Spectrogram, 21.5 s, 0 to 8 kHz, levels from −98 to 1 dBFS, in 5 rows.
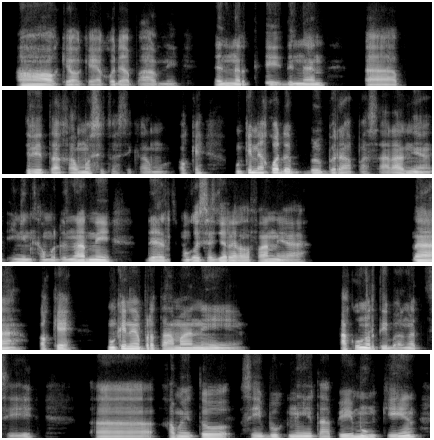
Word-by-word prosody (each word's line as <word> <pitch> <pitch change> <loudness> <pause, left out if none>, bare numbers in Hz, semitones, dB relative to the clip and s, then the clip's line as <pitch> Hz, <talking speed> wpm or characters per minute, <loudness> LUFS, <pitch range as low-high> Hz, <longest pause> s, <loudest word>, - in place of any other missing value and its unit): Oh, 110 -2 +4
oke 95 - -13
oke, 90 +1 -5
aku 85 - -13
udah 85 - 0
paham 85 -1 -5
nih, 80 -2 -13 0.4
dan 100 - +2
ngerti 95 0 -2
dengan, 90 0 +1 0.5
eee, 90 -1 +1 0.6
cerita 110 -1 -1
kamu 100 +3 -2
situasi 90 -4 -19
kamu. 85 0 -11 0.2
Oke, - - -10 0.4
mungkin 140 +7 +2
aku 170 - -2
ada 130 - +4 0.2
beberapa 95 -3 -4
saran 90 +6 -2
yang 85 -1 -5
ingin 100 -2 -2
kamu 85 0 -5
dengar 105 +7 +4
nih, 125 -3 +6 0.4
dan 90 -1 +2
semoga 85 +1 -2
saja 95 +3 0
relevan, 90 +4 0
ya. 80 +1 -6 1.1
Nah, 100 -5 +5 0.2
oke - - 0 0.3
mungkin 160 +4 +7
yang 155 - +5
pertama 120 +1 +3
nih. 90 -11 +1 1.0
Aku 140 - +2
ngerti 120 -6 +6
banget 90 +2 -3
sih, 95 +2 -10 0.6
eee, 90 0 -2 0.2
kamu 105 -1 -1
itu 135 0 +1
sibuk 110 +3 -4
nih, 100 -3 +2
tapi 95 +8 -1
mungkin, 115 +2 +2
95 Hz, 135 wpm, -25 LUFS, 90-110 Hz, 1.1 s, mungkin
